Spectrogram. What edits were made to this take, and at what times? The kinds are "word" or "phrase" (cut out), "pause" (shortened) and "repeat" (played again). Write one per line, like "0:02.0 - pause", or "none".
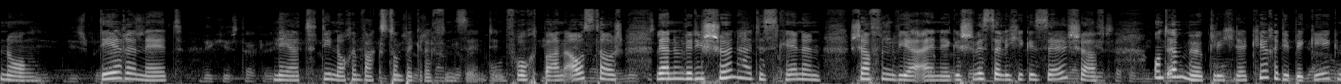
0:05.1 - word
0:07.8 - word
0:12.3 - word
